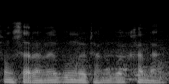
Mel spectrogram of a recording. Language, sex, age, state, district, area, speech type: Bodo, male, 45-60, Assam, Chirang, urban, spontaneous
